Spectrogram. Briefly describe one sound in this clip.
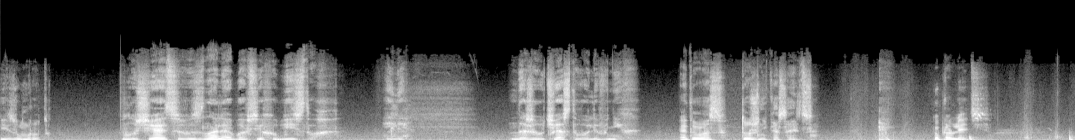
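A middle-aged man speaks calmly and low, close by.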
